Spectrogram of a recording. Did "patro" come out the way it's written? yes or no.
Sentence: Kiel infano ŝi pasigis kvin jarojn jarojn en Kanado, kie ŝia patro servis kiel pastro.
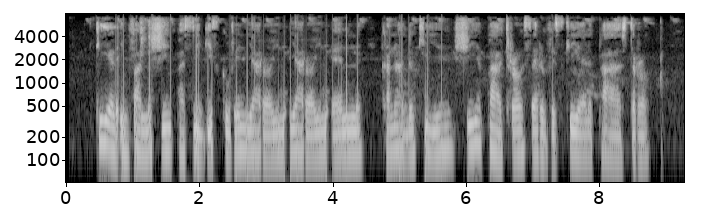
yes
